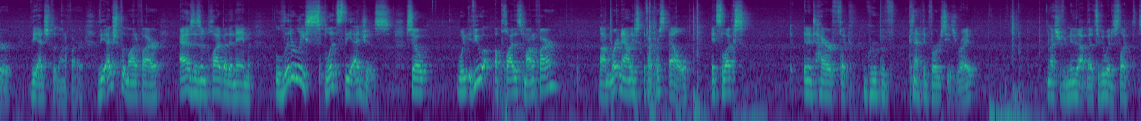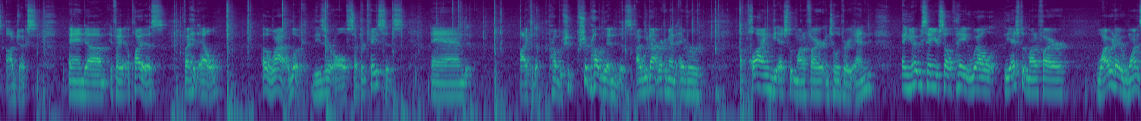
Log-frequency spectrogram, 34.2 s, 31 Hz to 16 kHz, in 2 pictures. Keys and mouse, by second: 6.9 click, 7.4-8.9 middle drag, 9.1 Tab, 9.7 a, 10.3 l, 15.1 a, 17.6 Tab, 19.2-21.5 drag, 19.7 Tab, 20.4 l, 21.5-24.0 typing, 24.5 Tab, 25.1 ctrl+z, 26.1 ctrl+z, 26.4 ctrl+z, 26.7 ctrl+z, 27.1 ctrl+z, 27.4 ctrl+z, 27.8 ctrl+z, 28.1 ctrl+z, 28.4 ctrl+z, 28.6 ctrl+z.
